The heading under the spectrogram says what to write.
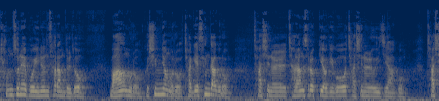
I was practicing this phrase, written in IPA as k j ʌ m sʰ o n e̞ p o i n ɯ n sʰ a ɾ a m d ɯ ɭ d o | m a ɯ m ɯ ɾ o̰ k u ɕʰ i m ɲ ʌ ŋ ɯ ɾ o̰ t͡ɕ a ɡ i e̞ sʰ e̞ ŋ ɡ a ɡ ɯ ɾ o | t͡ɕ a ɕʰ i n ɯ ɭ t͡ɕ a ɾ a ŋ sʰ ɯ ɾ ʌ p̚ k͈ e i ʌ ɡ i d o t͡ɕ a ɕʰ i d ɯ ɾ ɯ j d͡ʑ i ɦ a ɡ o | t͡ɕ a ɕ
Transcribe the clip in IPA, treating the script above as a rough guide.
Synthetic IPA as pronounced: k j ʌ m sʰ o n e̞ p o i n ɯ n sʰ a ɾ a m d ɯ ɭ d o | m a ɯ m ɯ ɾ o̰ k ɯ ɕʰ i m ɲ ʌ ŋ ɯ ɾ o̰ t͡ɕ a ɡ i e̞ sʰ e̞ ŋ ɡ a ɡ ɯ ɾ o | t͡ɕ a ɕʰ i n ɯ ɭ t͡ɕ a ɾ a ŋ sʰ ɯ ɾ ʌ p̚ k͈ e j ʌ ɡ i ɡ o t͡ɕ a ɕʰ i n ɯ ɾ ɯ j d͡ʑ i ɦ a ɡ o | t͡ɕ a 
